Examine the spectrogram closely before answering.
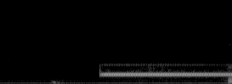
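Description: After a moment of near silence and a soft bump, a steady phone dial tone switches on and hums unbroken and loud until the end, as someone dials a call on a phone.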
